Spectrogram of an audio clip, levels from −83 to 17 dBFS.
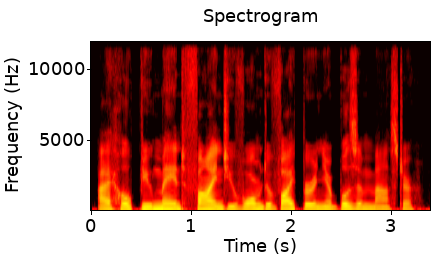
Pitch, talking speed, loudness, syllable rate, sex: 170 Hz, 230 wpm, -17 LUFS, 5.7 syllables/s, female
